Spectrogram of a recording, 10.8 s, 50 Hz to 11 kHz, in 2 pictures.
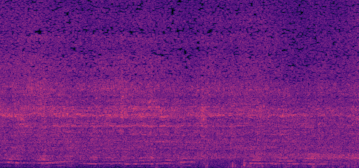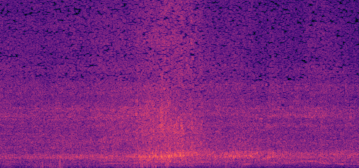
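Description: Steam-hauled passenger train pulling away: a Hudswell Clarke 0-6-0T tank engine drawing its coaches past over a rail bridge, with a steady rumble of wheels and a few sharp clanks. The noise swells to its loudest about three-quarters of the way through.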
